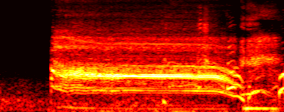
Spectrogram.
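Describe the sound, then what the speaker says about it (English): A person in the horror game Escape the Backrooms lets out a sudden, loud, sustained scream of fright that holds for about two seconds and then breaks off abruptly, with quiet background before and after. "He's fucking screaming"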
